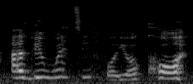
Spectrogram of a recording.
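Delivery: high, loud, overjoyed re-enactment; hammed-up joyful cry; retold excited outburst. Retold happy outburst to caller.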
